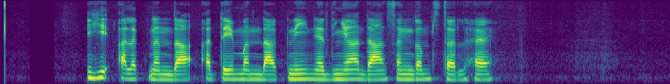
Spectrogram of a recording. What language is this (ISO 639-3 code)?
pan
